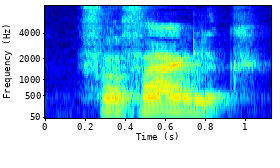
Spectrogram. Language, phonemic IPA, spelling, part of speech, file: Dutch, /vərˈvarlək/, vervaarlijk, adjective, Nl-vervaarlijk.ogg
- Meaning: horrible, dreadful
